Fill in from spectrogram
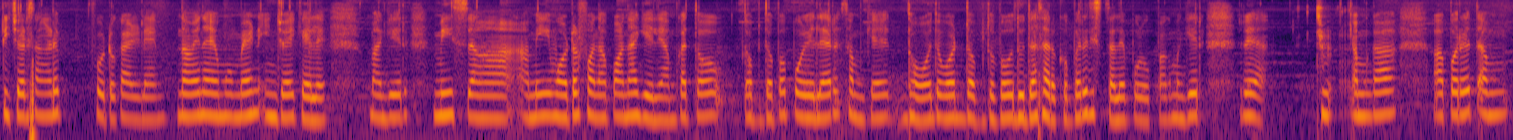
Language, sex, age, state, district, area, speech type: Goan Konkani, female, 18-30, Goa, Tiswadi, rural, spontaneous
